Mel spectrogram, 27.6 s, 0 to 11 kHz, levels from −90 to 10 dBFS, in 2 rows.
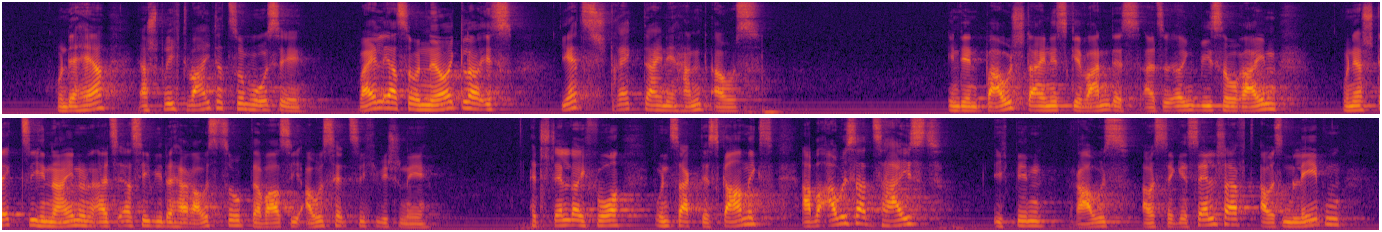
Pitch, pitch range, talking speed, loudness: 140 Hz, 120-160 Hz, 145 wpm, -20 LUFS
